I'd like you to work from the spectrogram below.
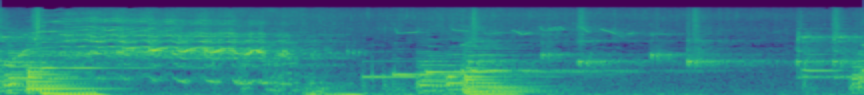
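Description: A foal neighing in a fairy-tale story: several shrill, quavering whinnies that rise and fall across the stretch, with low snorting breaths between them.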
